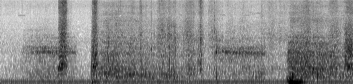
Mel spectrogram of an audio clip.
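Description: Fingers rubbing and scraping at a drop of acrylic paint on a stretched canvas, with two sharp taps about a second in. A short breathy vocal sound comes near the end.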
